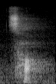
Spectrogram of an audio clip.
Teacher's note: 这个读作送气的叉，一样没有卷舌哈，叉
